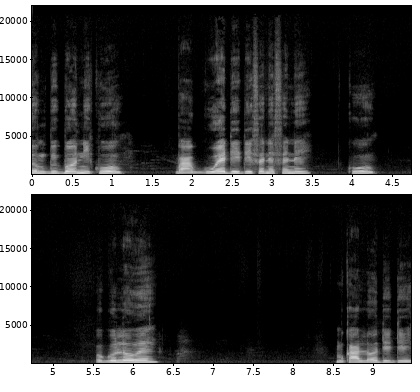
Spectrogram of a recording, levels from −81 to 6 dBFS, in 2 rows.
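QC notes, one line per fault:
No faults heard in this speech recording.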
